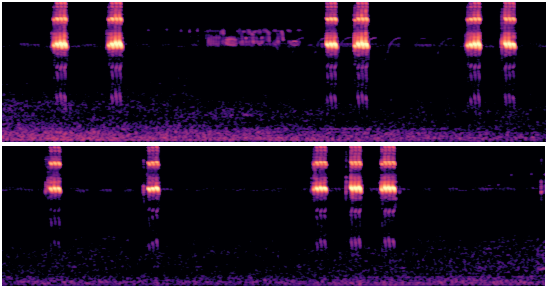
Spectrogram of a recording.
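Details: Field cricket chirping at night, short high-pitched chirps scattered irregularly, often in quick pairs, with long silent gaps between bursts over a quiet background.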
